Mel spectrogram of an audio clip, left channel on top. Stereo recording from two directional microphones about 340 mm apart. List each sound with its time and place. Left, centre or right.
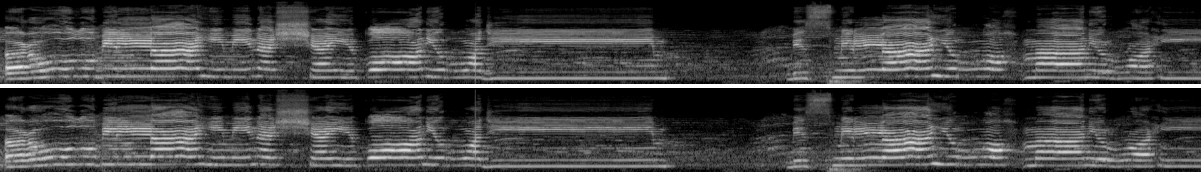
0.0 s child singing: centre
7.9 s female singing: centre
